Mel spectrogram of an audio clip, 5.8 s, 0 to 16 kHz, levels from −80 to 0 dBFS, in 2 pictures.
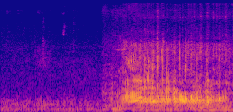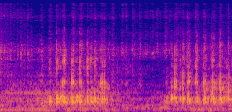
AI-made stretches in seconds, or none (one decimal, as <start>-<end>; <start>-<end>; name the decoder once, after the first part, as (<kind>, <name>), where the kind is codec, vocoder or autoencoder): none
